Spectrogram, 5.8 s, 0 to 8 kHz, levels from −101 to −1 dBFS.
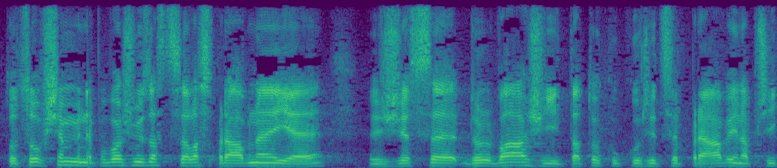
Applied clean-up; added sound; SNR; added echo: none; none; none; none.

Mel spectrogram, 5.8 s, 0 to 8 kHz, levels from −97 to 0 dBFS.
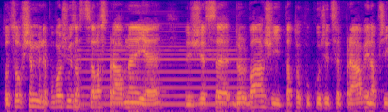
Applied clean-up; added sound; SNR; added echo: none; Bowed string instrument; 14 dB; reverberation time 0.2 s.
